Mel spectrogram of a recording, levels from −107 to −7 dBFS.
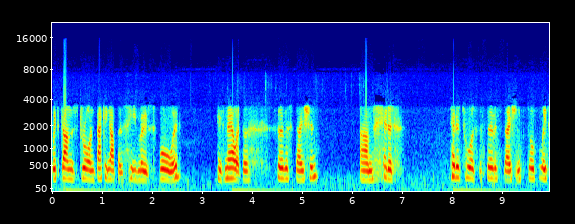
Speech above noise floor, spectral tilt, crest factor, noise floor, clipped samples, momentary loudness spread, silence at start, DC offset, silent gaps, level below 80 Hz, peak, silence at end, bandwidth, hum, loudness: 43 dB; -6 dB/octave; 18 dB; -67 dBFS; under 0.1%; 11 LU; 0 s; under 0.1%; none; -70 dBFS; -8 dBFS; 0.05 s; 6.4 kHz; none; -24 LUFS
